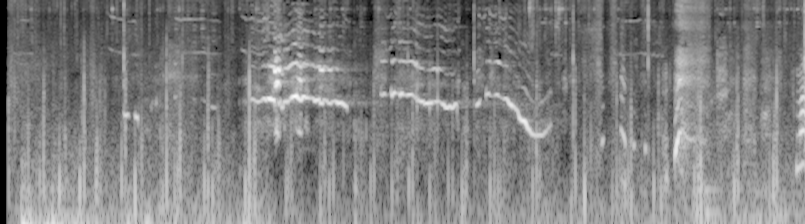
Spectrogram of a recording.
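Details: Miniature Schnauzer, a pet dog, screaming: after quiet low rumble, a run of loud high whining wails with sliding, wavering pitch, some long falling cries, ending in a harsh burst; a person speaks afterwards.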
